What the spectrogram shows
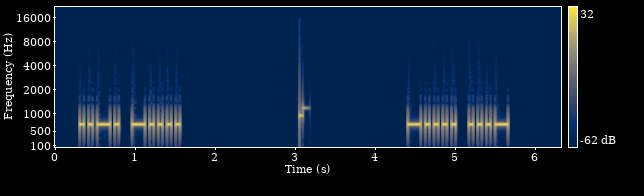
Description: Morse code, heard as a keyed tone, about 22 wpm, 700 Hz. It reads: F6 6V
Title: Single-Letter Single-Number 22wpm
